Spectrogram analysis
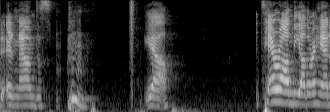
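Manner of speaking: normal talking voice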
